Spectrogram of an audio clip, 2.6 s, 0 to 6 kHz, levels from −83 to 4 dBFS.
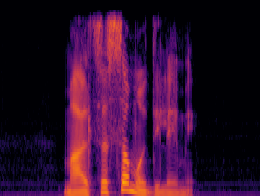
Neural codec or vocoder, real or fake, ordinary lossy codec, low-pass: none; real; none; 5.4 kHz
